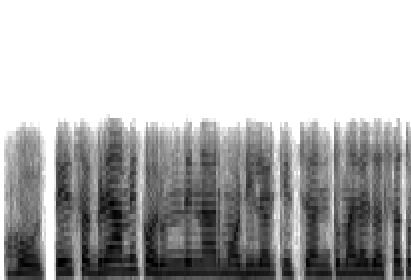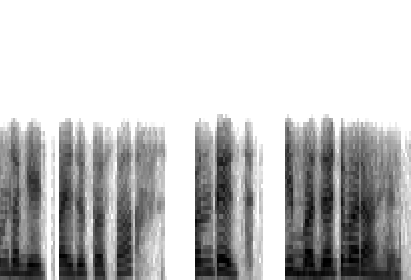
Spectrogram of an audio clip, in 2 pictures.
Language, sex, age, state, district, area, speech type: Marathi, female, 30-45, Maharashtra, Nagpur, urban, conversation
